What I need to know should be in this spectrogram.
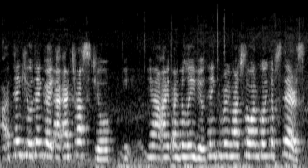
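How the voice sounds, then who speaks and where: A woman's voice: sits high, fairly even intonation, normal speed, fairly bright tone, slight background noise, poor audio. A woman playing a naive young woman who dreams of film stardom, in an improvised film-noir comedy scene; she talks hesitantly, stammers and giggles. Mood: naive, eager.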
